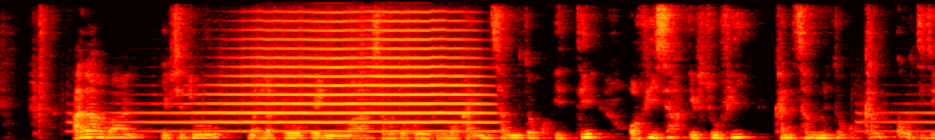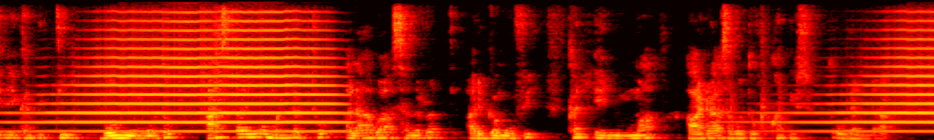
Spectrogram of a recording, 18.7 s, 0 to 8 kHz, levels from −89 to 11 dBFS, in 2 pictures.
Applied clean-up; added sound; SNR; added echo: none; Trumpet; -2 dB; reverberation time 0.3 s.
